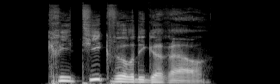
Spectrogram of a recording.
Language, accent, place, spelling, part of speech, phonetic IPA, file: German, Germany, Berlin, kritikwürdigerer, adjective, [kʁiˈtiːkˌvʏʁdɪɡəʁɐ], De-kritikwürdigerer.ogg
- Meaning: inflection of kritikwürdig: 1. strong/mixed nominative masculine singular comparative degree 2. strong genitive/dative feminine singular comparative degree 3. strong genitive plural comparative degree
